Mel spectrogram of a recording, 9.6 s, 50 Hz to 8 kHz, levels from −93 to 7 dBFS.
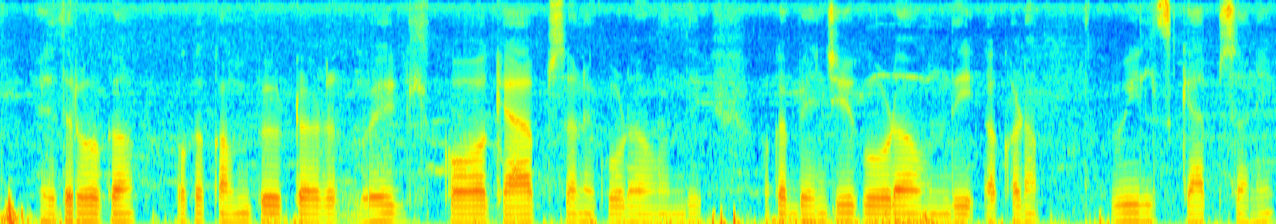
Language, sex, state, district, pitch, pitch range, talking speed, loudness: Telugu, male, Andhra Pradesh, Sri Satya Sai, 100 Hz, 100-105 Hz, 115 wpm, -20 LUFS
